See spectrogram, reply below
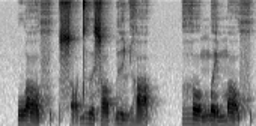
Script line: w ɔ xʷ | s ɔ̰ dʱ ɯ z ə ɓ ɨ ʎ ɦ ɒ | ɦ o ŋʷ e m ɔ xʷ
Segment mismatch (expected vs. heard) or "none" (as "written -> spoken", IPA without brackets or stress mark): ə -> ɔ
